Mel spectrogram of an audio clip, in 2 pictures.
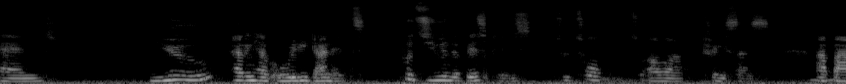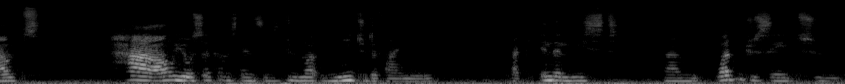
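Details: Adult speaker; normal speech.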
